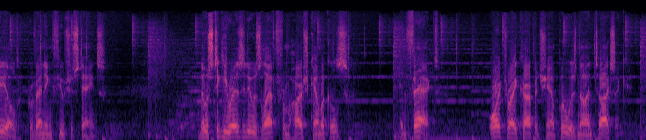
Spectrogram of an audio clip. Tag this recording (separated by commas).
Music, Speech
